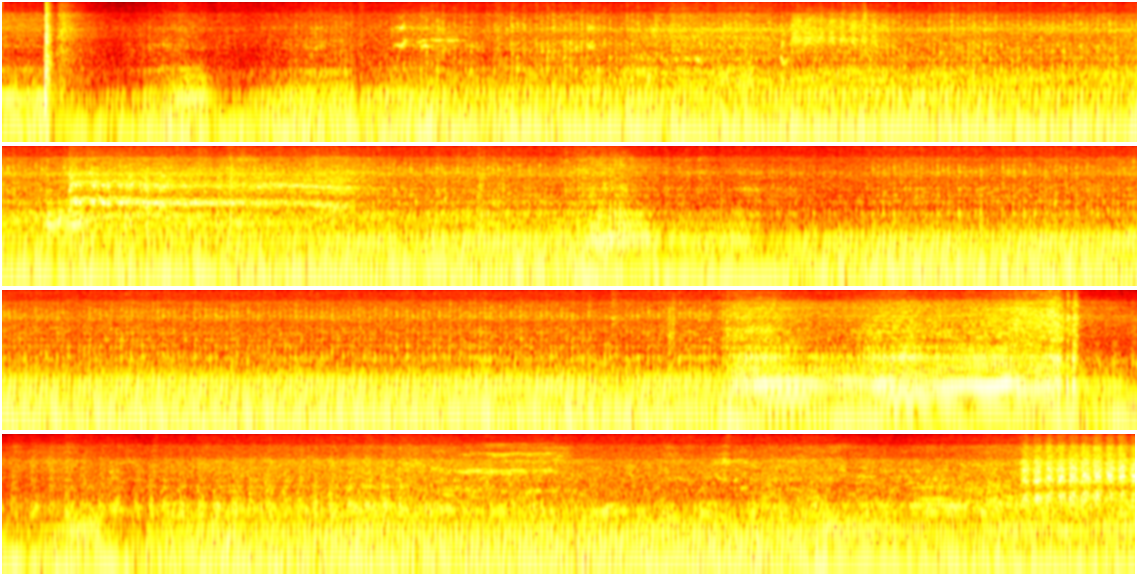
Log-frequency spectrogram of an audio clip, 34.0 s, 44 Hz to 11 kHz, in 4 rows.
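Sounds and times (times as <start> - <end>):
car engine running: 0.0 - 34.0
engine revving: 0.0 - 34.0
high whistle: 28.9 - 29.8.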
